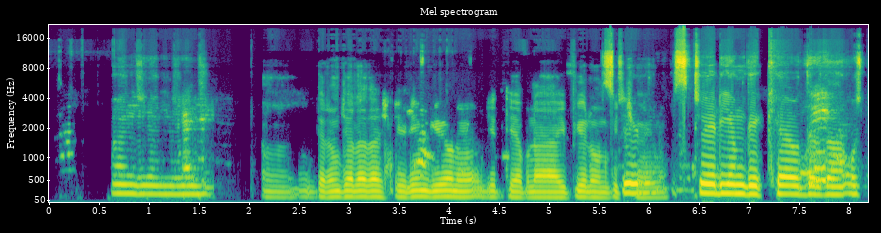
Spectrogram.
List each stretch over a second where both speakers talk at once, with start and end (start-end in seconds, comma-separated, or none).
none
